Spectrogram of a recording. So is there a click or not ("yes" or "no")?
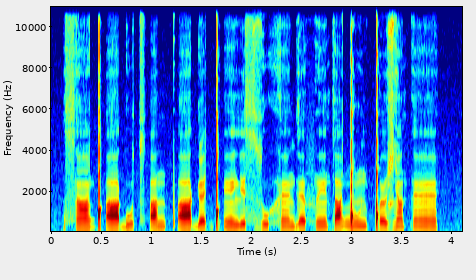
yes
